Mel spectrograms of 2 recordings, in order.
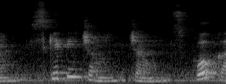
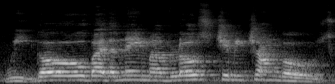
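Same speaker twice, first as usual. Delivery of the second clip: mild growl; 3 semitones higher, 8 dB louder than usual. Acted. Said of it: "growled Don Diego".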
